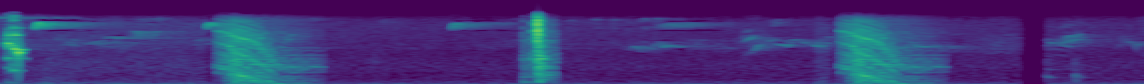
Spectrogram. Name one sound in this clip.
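Two falling whooshes sweep past as the scene changes.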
